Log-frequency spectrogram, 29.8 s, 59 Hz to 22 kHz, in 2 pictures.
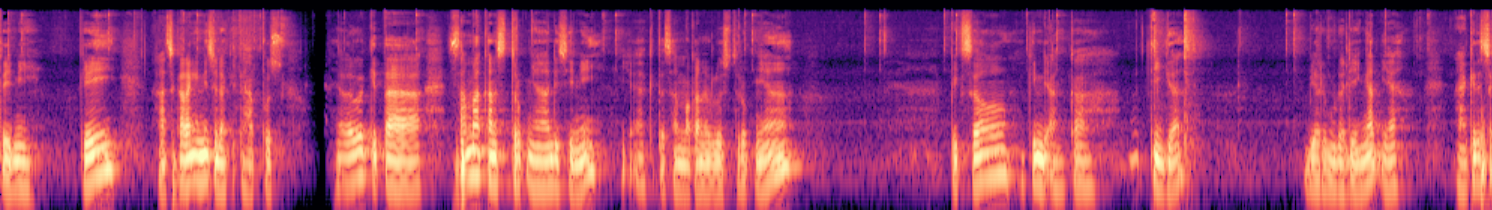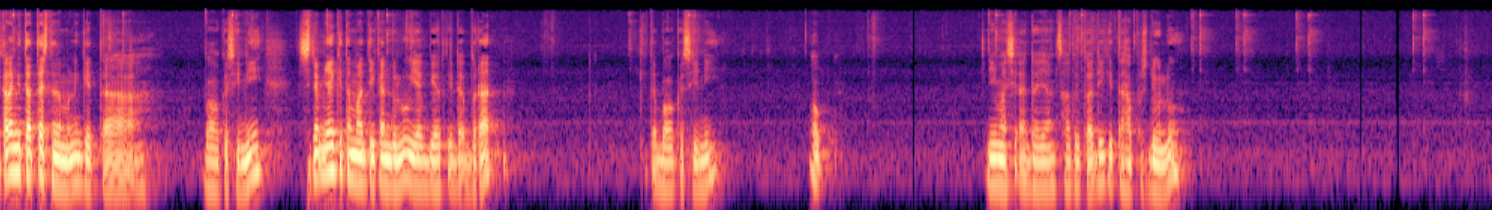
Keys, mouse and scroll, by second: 0.5 click, 1.4 click, 2.3 click, 3.9 click, 6.5 click, 7.9 click, 9.1 click, 9.9 click, 10.7 click, 12.2 KP_3, 12.6 Return, 13.3 click, 14.1 ctrl+scroll up 1, 14.7 ctrl+click, 16.6-17.8 ctrl+drag, 19.1 click, 19.5 ctrl+scroll down 2, 20.4 ctrl+scroll up 2, 21.7 click, 22.4 ctrl+scroll down 2, 22.7 ctrl+scroll up 2, 23.7-24.2 ctrl+scroll down 2, 25.2 ctrl+click, 26.0 ctrl+click, 27.3 click, 27.7 click, 28.3 click, 29.1 Delete, 29.5 click.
